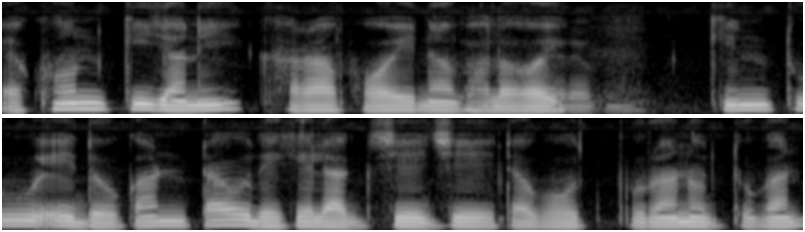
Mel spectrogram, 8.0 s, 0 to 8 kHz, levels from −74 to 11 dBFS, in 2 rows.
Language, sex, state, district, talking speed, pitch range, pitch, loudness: Bengali, male, Jharkhand, Jamtara, 140 wpm, 115-130 Hz, 120 Hz, -16 LUFS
